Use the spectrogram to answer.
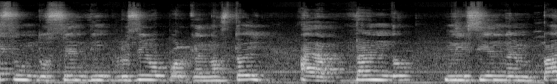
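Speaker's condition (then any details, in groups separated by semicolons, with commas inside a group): Cerebral palsy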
